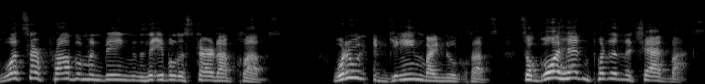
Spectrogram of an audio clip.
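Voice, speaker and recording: Against a quiet background, a man speaks in a raised, projected voice. His tone is bright and sharp, with very wide pitch swings. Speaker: service club leader giving a motivational talk. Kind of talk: motivational talk on a webinar. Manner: energetic, rallying.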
